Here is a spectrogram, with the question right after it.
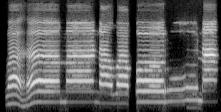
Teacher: ma-nya panjang, ko-nya panjang, ru-nya panjang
